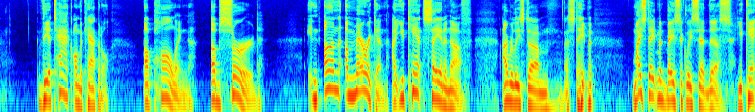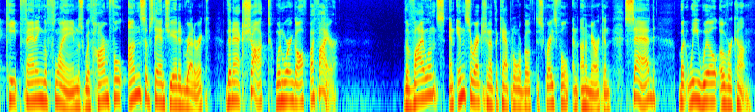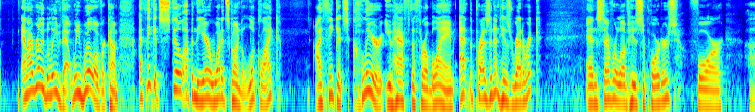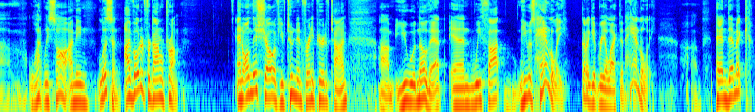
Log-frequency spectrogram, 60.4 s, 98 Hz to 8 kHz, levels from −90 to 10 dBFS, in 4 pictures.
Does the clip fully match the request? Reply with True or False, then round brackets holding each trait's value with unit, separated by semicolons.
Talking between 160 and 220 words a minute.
False (145 wpm)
